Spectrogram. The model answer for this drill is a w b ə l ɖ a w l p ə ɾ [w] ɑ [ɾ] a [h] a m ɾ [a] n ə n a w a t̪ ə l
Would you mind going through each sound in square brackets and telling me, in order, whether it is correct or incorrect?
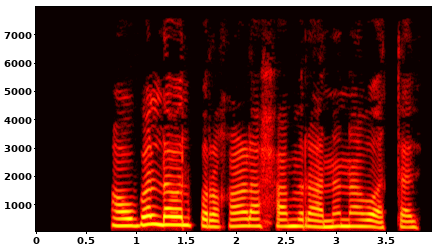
incorrect, incorrect, correct, incorrect

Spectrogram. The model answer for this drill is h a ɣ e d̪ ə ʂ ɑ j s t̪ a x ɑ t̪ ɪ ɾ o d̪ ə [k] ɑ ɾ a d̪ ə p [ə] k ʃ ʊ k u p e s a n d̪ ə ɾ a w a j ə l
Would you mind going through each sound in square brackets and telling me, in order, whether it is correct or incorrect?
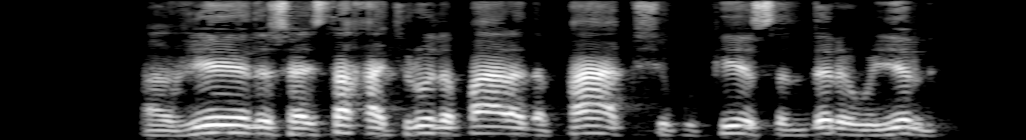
incorrect, incorrect

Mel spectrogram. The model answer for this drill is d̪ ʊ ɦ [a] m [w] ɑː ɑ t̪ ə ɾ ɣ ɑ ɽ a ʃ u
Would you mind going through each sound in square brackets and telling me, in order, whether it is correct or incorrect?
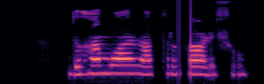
correct, correct

